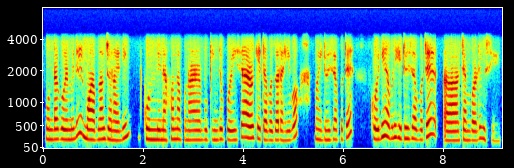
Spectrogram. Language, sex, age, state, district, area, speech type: Assamese, female, 18-30, Assam, Jorhat, urban, conversation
